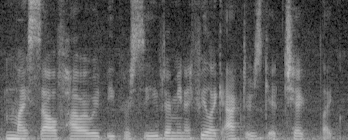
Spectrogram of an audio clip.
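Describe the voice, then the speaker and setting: Female actor in roundtable. Low, fry-laden voice, reflective and hesitant, clear background noise. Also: completely flat delivery, a little fast. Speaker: actress on a panel. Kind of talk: casual roundtable discussion. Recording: noisy live panel room.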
